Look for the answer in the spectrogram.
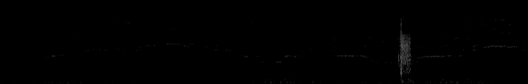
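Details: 2012 Chevy Equinox, recently replaced cheap right-front wheel hub: high, wavering squeal rising and falling at very low speed with a sharp click; hub seal suspected, not confirmed; low-speed squeak.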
